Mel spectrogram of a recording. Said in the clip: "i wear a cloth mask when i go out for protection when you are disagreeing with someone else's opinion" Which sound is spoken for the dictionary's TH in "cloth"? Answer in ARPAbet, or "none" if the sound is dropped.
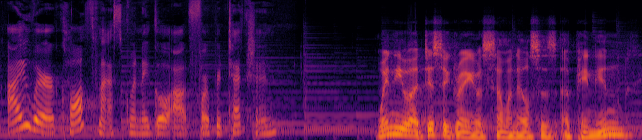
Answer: TH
